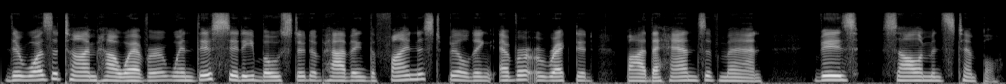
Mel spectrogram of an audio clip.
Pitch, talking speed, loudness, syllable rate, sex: 185 Hz, 145 wpm, -17 LUFS, 4.3 syllables/s, female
